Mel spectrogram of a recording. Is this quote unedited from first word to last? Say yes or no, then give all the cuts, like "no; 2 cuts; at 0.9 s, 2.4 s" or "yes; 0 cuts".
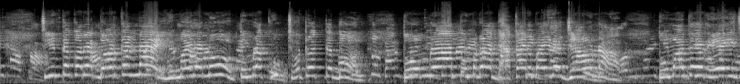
yes; 0 cuts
